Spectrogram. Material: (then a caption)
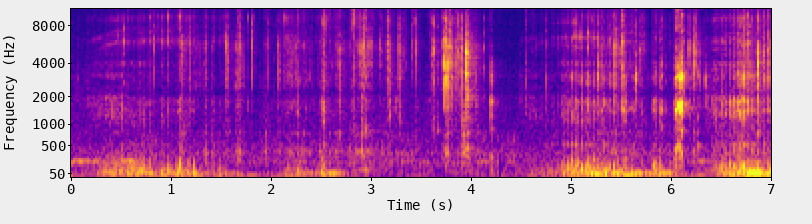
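Soap. A hand-sized, solid bar of white dry soap with a yellow coating is carved and scraped with a box cutter blade. It gives dry, crunchy scraping and crackling with bright, crisp snaps as flakes break away, over a soft low rustle, loudest toward the end.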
